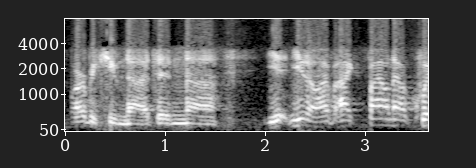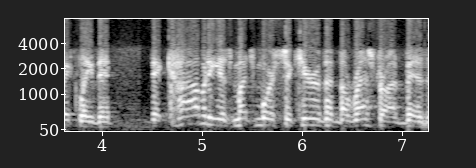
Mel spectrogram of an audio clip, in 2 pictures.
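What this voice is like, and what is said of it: Southern American accent. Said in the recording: “the routine is too southern for a national network ... have you ever heard me talk? ... I'm not faking this accent. This is, I am from the South.”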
